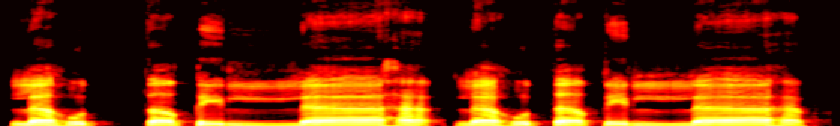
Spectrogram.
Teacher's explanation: قاف اگرچہ موٹا ہے، زیر بھی ہے، لیکن آگے لفظ اللہ جو ہے وہ باریک پڑھا جائے گا، قاف کو موٹا رکھنا ہے۔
